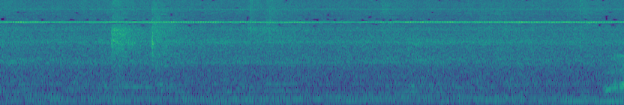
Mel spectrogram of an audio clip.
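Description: Rice-noodle sheet coating machine running: a steady low mechanical drone and hum with a faint high whine, no change throughout.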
